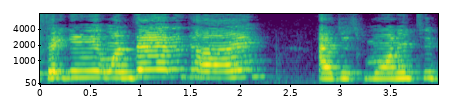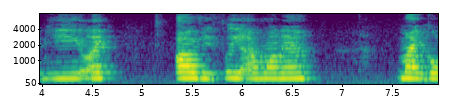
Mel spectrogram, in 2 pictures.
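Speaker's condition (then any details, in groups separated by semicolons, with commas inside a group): Cerebral palsy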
